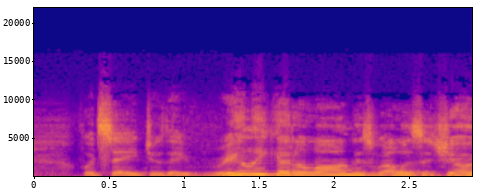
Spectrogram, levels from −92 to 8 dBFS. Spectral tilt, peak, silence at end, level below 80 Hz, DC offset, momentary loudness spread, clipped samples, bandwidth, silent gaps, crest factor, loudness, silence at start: -3 dB/octave; -4 dBFS; 0 s; -56 dBFS; under 0.1%; 9 LU; under 0.1%; 13 kHz; none; 14 dB; -17 LUFS; 0 s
